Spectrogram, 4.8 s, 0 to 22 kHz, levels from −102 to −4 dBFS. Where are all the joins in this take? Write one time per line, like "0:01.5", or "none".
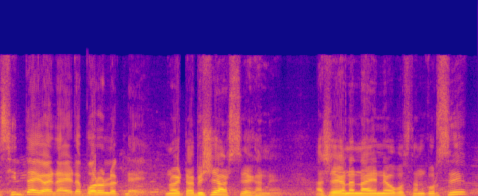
0:01.5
